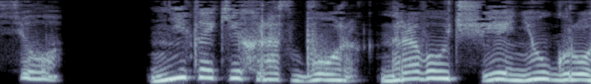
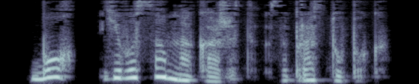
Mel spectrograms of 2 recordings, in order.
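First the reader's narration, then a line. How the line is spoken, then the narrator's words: Calm. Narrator (Russian): спокойно говорит Машка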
